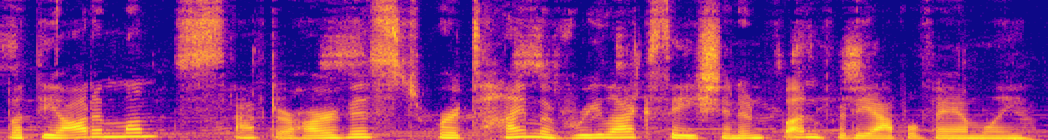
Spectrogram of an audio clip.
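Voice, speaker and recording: A woman's voice: mid-range voice, brisk. Woman, mid-range voice, scripted dramatic narration, storytelling, background music. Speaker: fan fiction narrator. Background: music under the reading.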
